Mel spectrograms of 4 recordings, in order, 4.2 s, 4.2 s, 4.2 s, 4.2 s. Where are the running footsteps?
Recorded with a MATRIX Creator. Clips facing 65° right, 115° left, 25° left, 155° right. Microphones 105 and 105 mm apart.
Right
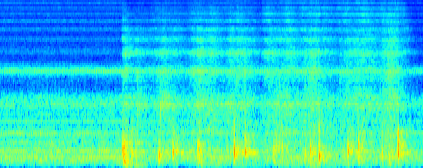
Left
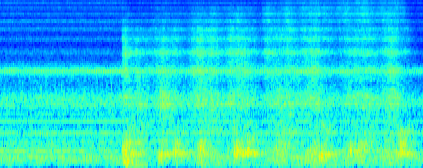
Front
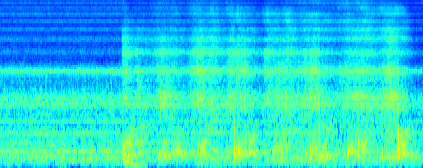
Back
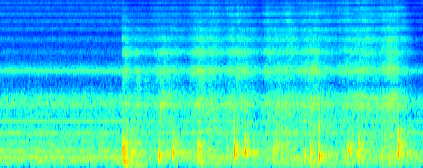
110° right, 5.5 m; by 4.1 s 85° right, 3.5 m.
